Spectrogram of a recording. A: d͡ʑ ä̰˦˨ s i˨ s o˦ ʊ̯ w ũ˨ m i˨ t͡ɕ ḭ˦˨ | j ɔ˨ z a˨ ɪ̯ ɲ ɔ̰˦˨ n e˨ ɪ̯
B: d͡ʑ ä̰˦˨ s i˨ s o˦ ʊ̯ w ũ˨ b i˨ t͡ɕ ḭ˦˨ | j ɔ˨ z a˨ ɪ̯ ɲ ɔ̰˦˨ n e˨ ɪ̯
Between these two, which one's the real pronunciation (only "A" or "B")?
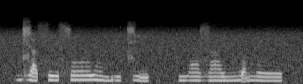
B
